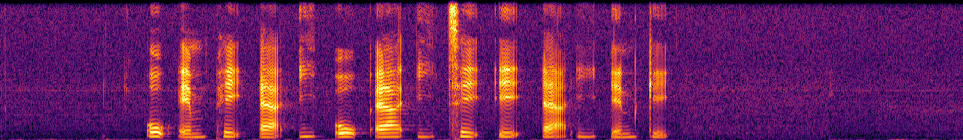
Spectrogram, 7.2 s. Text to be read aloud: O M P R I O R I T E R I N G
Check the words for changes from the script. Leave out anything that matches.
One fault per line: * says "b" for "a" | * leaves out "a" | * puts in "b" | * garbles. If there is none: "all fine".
all fine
